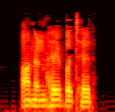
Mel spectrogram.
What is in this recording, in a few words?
"uninhibited", English; adjectives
